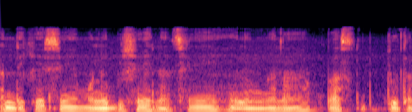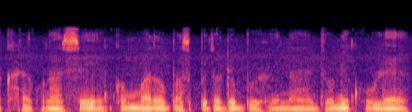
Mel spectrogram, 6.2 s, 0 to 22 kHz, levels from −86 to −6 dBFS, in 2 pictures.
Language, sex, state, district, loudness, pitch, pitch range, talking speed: Nagamese, male, Nagaland, Kohima, -19 LUFS, 85 Hz, 80-90 Hz, 205 wpm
